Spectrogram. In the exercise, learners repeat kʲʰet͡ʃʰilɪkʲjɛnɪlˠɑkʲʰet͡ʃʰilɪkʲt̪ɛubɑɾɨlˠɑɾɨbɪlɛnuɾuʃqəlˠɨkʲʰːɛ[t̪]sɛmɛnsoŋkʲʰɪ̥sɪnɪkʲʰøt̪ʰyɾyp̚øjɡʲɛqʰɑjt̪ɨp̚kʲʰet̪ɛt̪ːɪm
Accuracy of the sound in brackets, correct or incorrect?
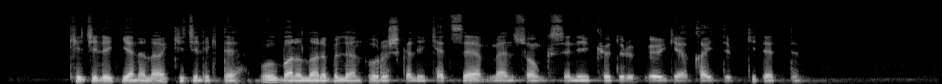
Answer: correct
